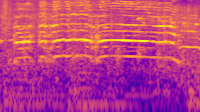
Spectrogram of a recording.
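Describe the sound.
A rooster crows loudly in one sustained, harmonic call that wavers slightly in pitch and lasts about two seconds.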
